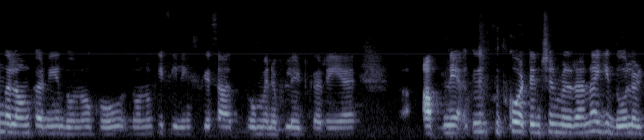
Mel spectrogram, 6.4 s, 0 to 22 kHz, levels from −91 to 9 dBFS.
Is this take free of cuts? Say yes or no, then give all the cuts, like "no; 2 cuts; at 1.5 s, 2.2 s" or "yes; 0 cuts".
yes; 0 cuts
